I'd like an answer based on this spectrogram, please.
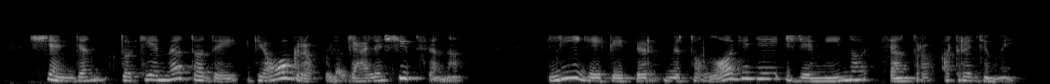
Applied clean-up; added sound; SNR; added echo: neural mask model Resemble Enhance denoiser.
